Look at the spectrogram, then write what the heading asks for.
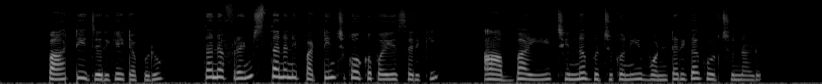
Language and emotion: Telugu, sad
